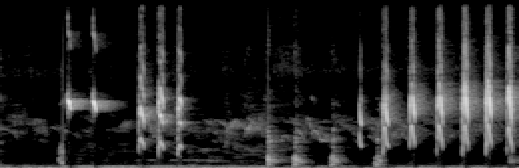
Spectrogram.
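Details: Kemade bird, said to respond to any sound; a short whistled note, then clipped high chips and lower notes, ending in a rapid steady train of loud, piercing high chirps.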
